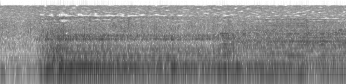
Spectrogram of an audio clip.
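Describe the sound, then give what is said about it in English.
A car slipping quietly away down a road on a rainy night, staged as a radio drama effect. A low, steady engine hum swells in after half a second and then slowly eases off. “You watch Helen's car slip quietly down the road.”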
